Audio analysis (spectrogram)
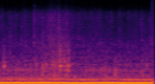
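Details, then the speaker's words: Field race: deep, flat drone holding one low pitch at full throttle, never climbing; the engine is bogging under load and won't go. "can't keep up with him just Bing down too much you can hear the engine bogging look at it it's deep no"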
